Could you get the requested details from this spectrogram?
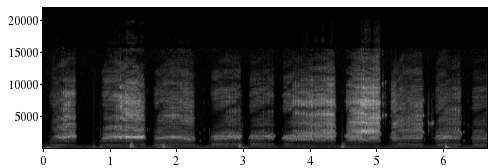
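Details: Wild barn owl, male bringing a rodent to the female: rasping, hissy screeches in uneven bursts, with sharp thumps and knocks of movement between them over a steady low electrical hum.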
